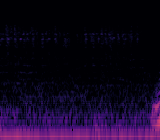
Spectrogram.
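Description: A pause in speech with background sound: a steady low hum and a high, even insect-like chirring that fades just before speech resumes at the end.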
